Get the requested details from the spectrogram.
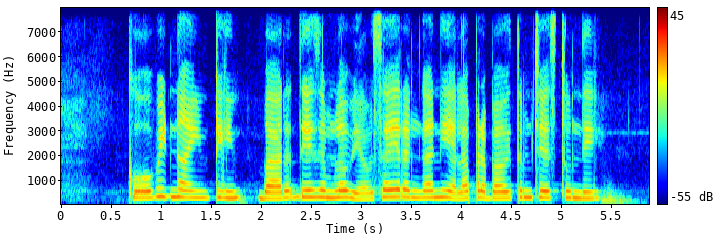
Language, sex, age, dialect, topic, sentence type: Telugu, female, 18-24, Utterandhra, agriculture, question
